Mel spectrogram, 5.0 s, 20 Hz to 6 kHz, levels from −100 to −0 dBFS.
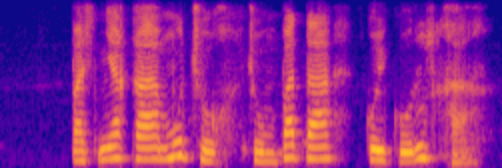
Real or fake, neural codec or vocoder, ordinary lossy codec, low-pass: real; none; Opus, 32 kbps; 5.4 kHz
